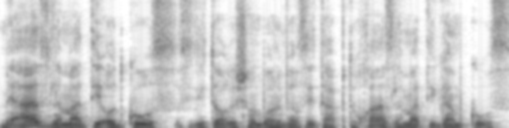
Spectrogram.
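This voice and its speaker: A somewhat breathy man at a very fast pace, medium pitch, lively intonation and a dark, mellow tone, on a very clean recording with a silent background. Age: 30s. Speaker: podcast host. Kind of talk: interview.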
